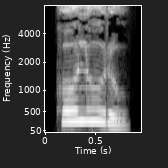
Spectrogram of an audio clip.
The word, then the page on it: ಕೋಲೂರು: kōlūru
